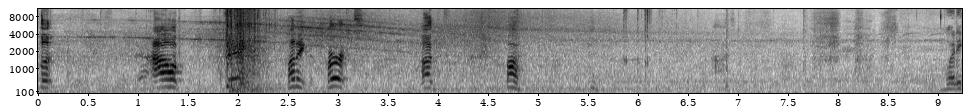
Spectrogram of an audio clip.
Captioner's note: Earl whining in moderate discomfort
